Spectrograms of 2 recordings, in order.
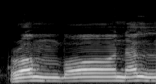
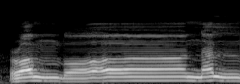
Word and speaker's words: রমদানাল: আর বলেন আমার সাথে নাওয়াইতু আন আসুমা গাদাম মিন শাহরি রমদানাল মুবারাক, রমদানাল মুবারাক। এখানে দেখুন রমাদান লাগছে যদিও, তো এখানে আরবি উচ্চারণ হলো দেখুন রমদানাল, আর এখানে আছে রমাদানাল। তো রমাদানা বলে রমদানাল বলবেন, ঠিক আছে।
